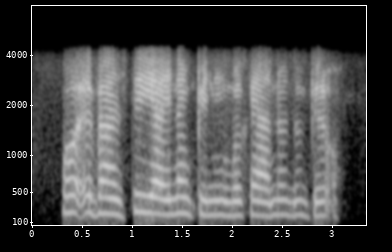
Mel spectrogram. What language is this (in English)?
Manipuri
